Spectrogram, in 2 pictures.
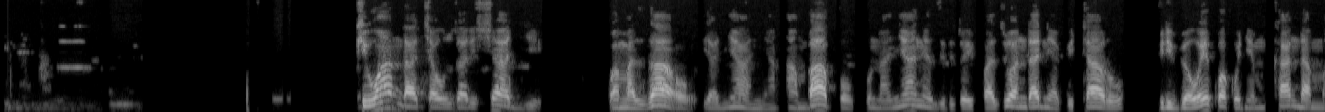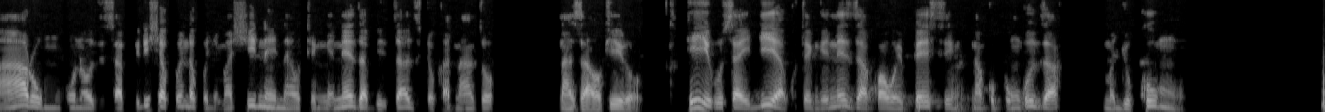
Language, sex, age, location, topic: Swahili, male, 25-35, Dar es Salaam, agriculture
